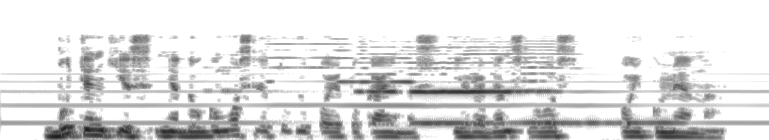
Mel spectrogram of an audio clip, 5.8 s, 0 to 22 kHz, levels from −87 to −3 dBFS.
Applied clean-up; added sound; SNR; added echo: classical method spectral subtraction.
